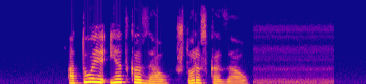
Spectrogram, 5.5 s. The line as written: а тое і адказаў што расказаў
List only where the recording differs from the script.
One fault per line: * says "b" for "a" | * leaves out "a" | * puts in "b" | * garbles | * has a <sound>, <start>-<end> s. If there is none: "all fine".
all fine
